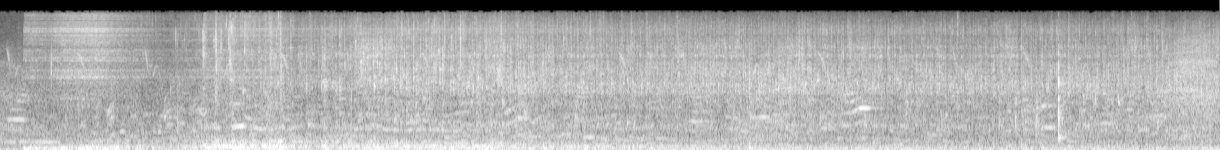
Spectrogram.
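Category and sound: household object, water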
